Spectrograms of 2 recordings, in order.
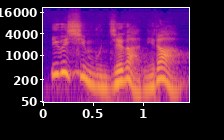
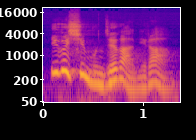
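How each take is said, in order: Both takes have the same delivery.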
